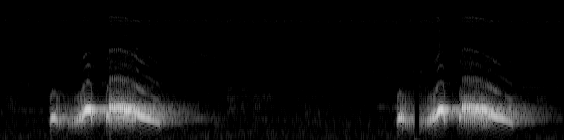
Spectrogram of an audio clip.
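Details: Local spotted dove from Indonesia, played to train young doves: two identical cooing phrases about three seconds apart, each a brief low opening note then a drawn-out, softly descending rolled coo, in silence.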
